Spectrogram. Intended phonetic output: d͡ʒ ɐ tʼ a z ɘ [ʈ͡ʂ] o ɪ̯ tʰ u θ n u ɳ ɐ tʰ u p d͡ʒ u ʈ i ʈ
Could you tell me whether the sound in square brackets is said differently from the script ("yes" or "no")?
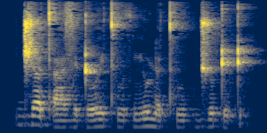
yes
